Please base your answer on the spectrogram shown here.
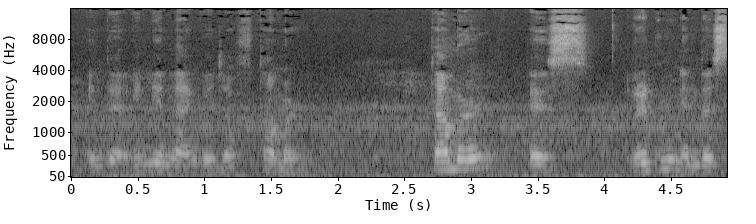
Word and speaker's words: Tamil: the Indian language of Tamil. Tamil is written in this manner, and most English or non-Tamil speakers pronounce it as Tamil with an L ending, because Tamil, in my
